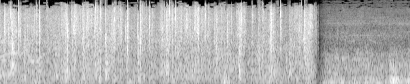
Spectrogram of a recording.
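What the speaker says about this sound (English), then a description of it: "big or small the hail is, because I can't see, but you can definitely hear it" Hail pelts a storm-chasing car in a dense, loud, crackling clatter on the vehicle's body that cuts off abruptly near the end, leaving a softer rumble.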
